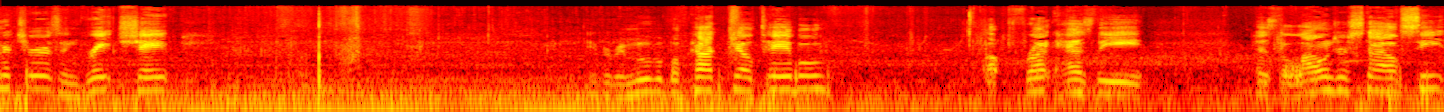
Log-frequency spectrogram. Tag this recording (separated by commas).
Motorboat, Water vehicle, Vehicle, Speech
